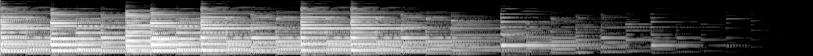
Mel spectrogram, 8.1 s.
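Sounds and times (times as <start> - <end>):
folk tune on piano: 0.0 - 7.2.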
